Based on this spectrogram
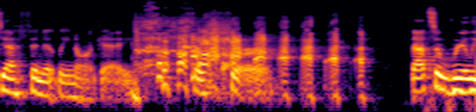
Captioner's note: laugh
